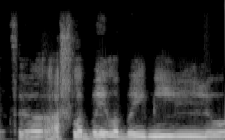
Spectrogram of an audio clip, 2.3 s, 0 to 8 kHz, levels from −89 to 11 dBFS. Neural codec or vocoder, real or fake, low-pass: none; real; 7.2 kHz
